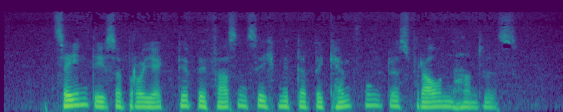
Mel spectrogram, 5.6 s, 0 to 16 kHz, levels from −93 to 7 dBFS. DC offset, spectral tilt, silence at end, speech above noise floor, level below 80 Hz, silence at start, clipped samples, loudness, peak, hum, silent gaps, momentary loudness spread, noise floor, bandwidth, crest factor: under 0.1%; -8.5 dB/octave; 0.55 s; 29 dB; -52 dBFS; 0.45 s; under 0.1%; -25 LUFS; -6 dBFS; none; none; 10 LU; -52 dBFS; 10.5 kHz; 18 dB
